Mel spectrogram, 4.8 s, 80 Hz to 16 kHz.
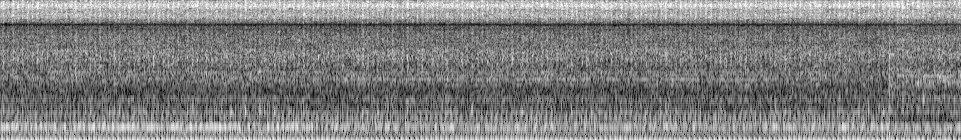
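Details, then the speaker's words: Honda Civic R18 with eBay turbo kit, rough base tune via Hondata FlashPro, cold start from the rear: steady even idle, deep exhaust with extra airflow, slightly raised cold speed; healthy, 2% fuel added while cold. "definitely hear more airflow coming out from that exhaust even that idle"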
